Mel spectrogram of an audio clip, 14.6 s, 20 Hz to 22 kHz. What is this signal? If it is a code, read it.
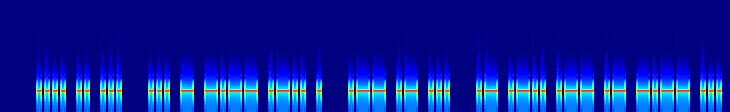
Morse code, heard as a keyed tone, about 15 wpm, 700 Hz. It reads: HIS STYLE WAS ALWAYS
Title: Sentences from Top 1000 Words - Review Part 5 - 15wpm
